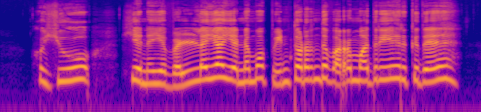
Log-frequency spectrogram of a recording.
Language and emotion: Tamil, fearful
